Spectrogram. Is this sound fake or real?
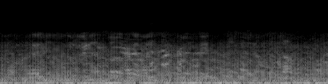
fake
